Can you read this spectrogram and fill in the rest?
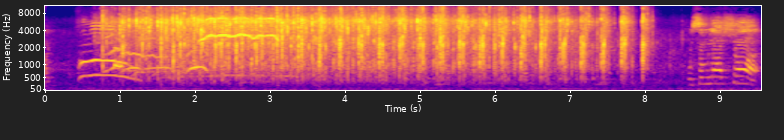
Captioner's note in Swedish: Jubel och applåder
